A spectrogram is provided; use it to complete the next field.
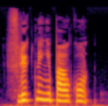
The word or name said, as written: flygtningebaggrund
